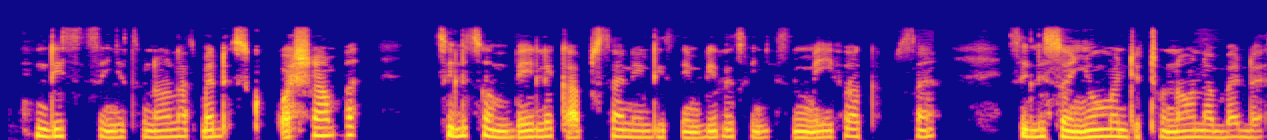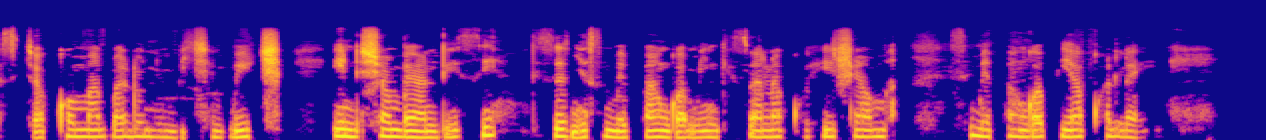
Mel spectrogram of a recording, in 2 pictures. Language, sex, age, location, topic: Swahili, female, 25-35, Nakuru, agriculture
